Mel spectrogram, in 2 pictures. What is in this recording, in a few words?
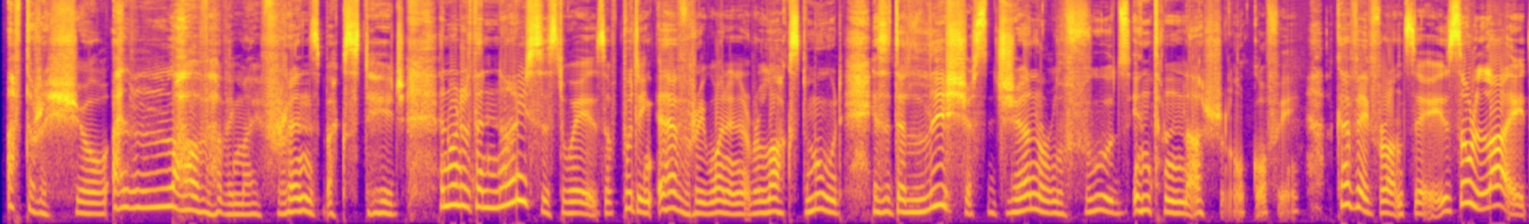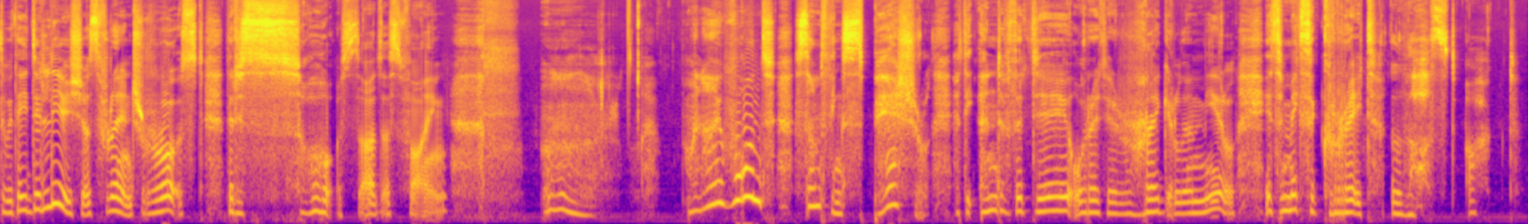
Accents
